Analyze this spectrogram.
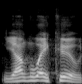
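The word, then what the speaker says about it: Younghoe Koo: too i don't understand uh young way coo don't pronounce it how it's spelled yeah uh incredible and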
